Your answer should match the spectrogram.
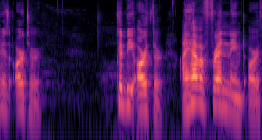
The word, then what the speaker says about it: Artur: this guy's name is artur could be arthur i have a friend named arthur and it's spelled a r t u r but the t is pronounced with still the th sound you know like the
